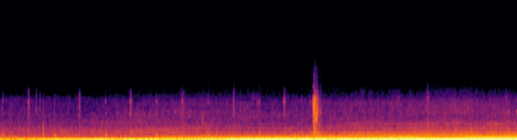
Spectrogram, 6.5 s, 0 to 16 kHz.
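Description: BMW E46 316i's 1.9-litre four-cylinder engine pulling the car away through its automatic gearbox, heard from inside the cabin: a low engine drone that climbs slowly in pitch and grows louder about three seconds in. A single sharp click sounds about four seconds in.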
